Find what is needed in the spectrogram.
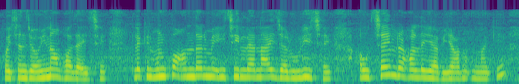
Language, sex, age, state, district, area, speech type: Maithili, female, 45-60, Bihar, Sitamarhi, urban, spontaneous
